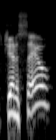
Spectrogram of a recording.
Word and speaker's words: Geneseo: idiot what is it it's Geneseo yes Tennessee right I get points for that but Geneseo okay so the Ghost Boy of Geneseo right bang and you've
